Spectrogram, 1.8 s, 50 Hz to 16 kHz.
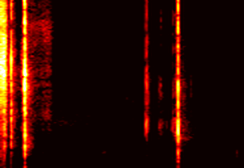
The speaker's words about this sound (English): But without any further ado, as we always do on the podcast, let's get right to the niceties and crack a couple of brews. Let's do it. In 3, 2, 1, beep.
